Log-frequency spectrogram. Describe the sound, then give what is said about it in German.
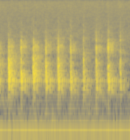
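Knocking on a door, a rapid, even series of many dull knocks at a steady rhythm, fairly quiet and heard alone over a low hum. “Und klopft an die Tür.”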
